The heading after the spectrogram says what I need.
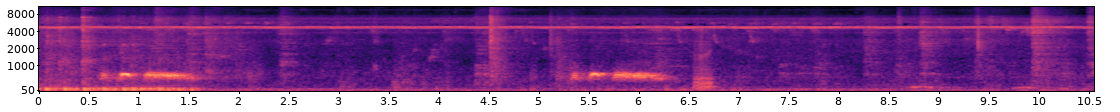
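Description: Spotted dove giving soft, low cooing phrases, two bursts about four seconds apart, over a steady high electrical whine and faint background chatter.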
